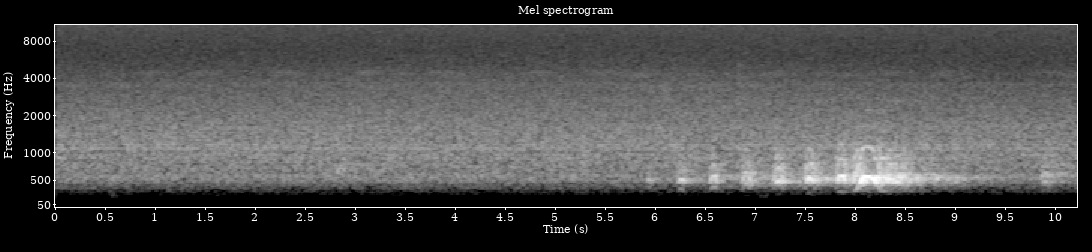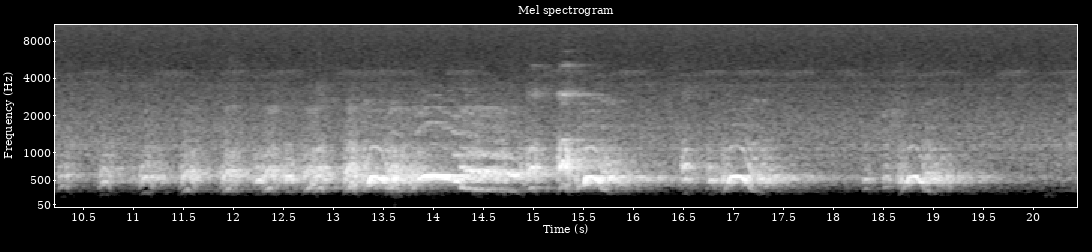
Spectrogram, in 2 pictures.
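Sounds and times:
faint background hiss: 0:00.0 - 0:20.4
barred owl hooting: 0:06.2 - 0:09.0, 0:09.8 - 0:19.8.

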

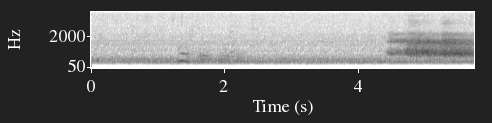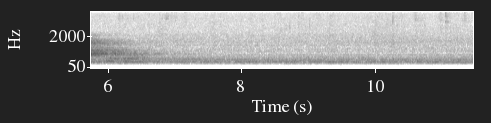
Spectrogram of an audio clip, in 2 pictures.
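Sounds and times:
low hiss: 0:00.0 - 0:11.4
red fox uttering a rough hoarse drawn-out scream: 0:04.4 - 0:06.8.

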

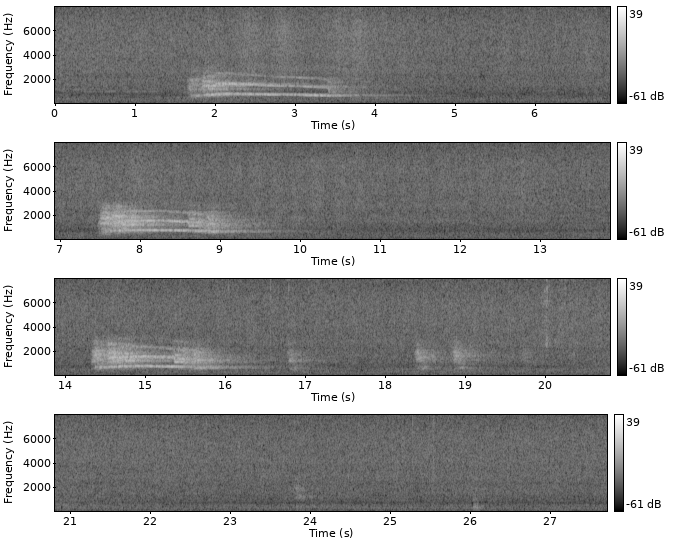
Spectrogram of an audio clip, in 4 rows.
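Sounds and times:
background hiss: 0:00.0 - 0:27.7
coyote howling and yipping: 0:01.6 - 0:04.6, 0:07.5 - 0:10.1, 0:14.3 - 0:17.2.

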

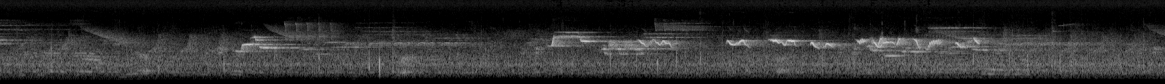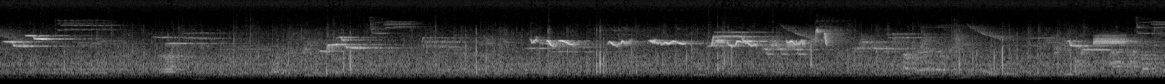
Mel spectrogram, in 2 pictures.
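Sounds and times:
other birds calling: 0:00.3 - 0:23.2.

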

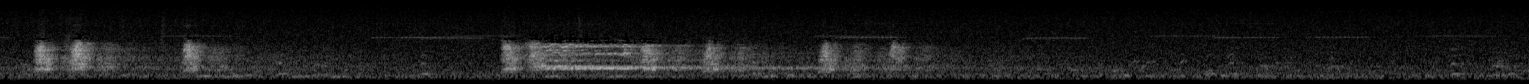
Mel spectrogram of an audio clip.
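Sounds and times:
several coyotes howling at night: 0:00.3 - 0:03.6, 0:05.0 - 0:13.5.

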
